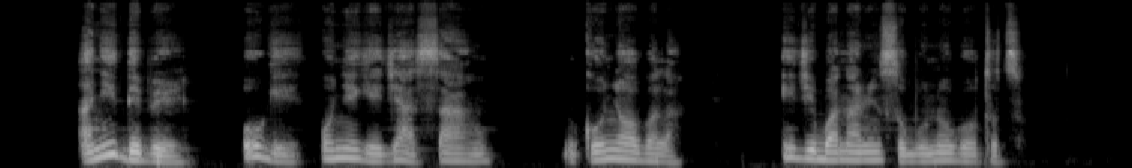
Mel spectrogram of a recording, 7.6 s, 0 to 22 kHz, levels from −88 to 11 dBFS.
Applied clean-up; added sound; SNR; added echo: neural mask model DeepFilterNet 3.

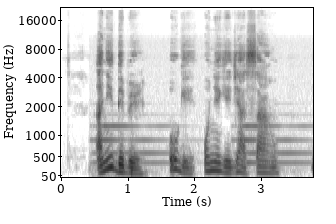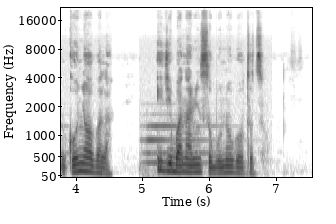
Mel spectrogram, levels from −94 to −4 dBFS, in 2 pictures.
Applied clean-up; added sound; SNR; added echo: none; Bell; 17 dB; none.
